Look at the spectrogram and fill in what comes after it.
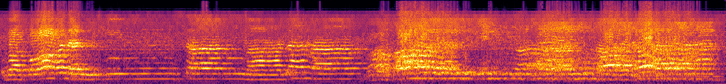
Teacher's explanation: قال میں قاف حلق سے آئے گا. انسان یہاں اخفا ہوگا غنہ کے ساتھ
